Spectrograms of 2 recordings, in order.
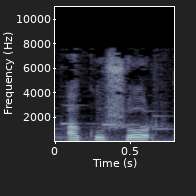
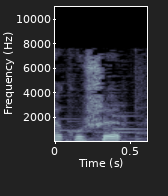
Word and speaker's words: акушер: Вот, например, слово «акушер». – Что-что? – Именно так старые радиодикторы произносили теперешний акушер. В современном словаре для работников радио и телевидения вы такого варианта не найдете.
